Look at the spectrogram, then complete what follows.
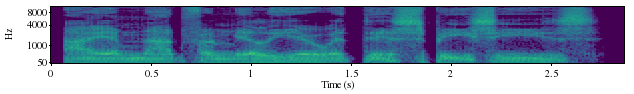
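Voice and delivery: low, slow machine voice; cold mechanical AI voice; robot voice. A narrator's reading. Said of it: "a robotic voice".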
